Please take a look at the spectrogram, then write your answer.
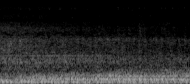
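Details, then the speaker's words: J-swapped AWD 8th-gen Honda Civic idling after coolant lines were run and the coolant bled, engine temperature steady: even low idle rumble with a constant radiator-fan whoosh, no knocks or misses; normal idle with fans running. "All right, so we're back. I got the car idling. The radiator fans are on."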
